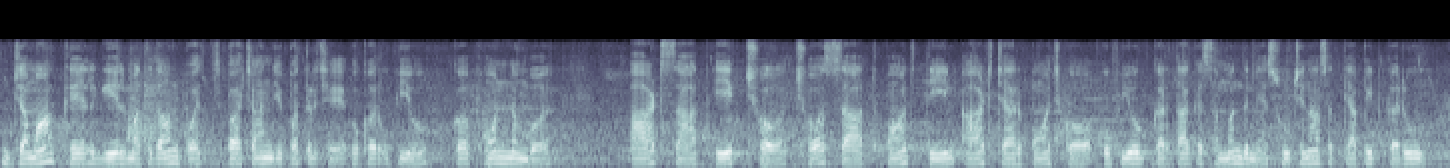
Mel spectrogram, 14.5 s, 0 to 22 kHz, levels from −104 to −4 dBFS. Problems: constant background noise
